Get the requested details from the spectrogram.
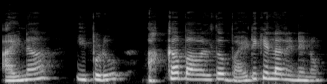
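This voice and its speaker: A lively young college girl with a brisk, snappy way of talking, as a woman narrator puts her on. Her voice sits a little above the narrator's. It is told as a storybook reading. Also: on the high side, lo-fi sound, close to an everyday voice. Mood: evasive.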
